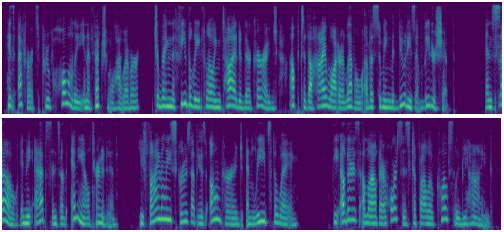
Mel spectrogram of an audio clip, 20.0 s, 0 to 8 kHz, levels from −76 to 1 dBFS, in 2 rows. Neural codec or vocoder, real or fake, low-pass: codec, 24 kHz, 1.5 kbps, HILCodec; fake; 7.2 kHz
